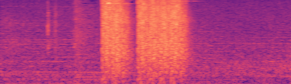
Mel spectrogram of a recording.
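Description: A pistol fires several shots in quick succession.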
